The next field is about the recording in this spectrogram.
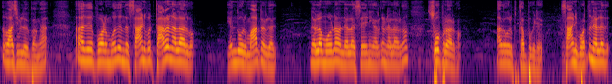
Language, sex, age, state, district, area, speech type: Tamil, male, 60+, Tamil Nadu, Tiruvannamalai, rural, spontaneous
